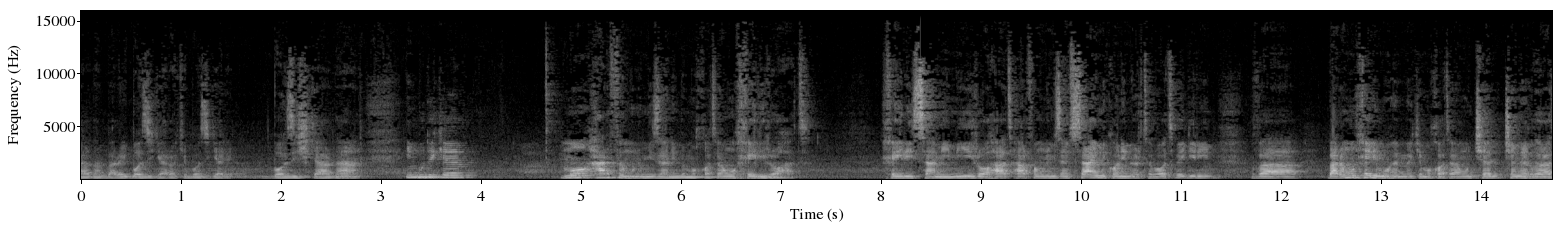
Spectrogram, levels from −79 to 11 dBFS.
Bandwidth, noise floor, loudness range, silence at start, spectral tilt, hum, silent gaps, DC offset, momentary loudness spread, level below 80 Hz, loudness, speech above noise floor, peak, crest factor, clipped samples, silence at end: 15 kHz; -40 dBFS; 4 LU; 0 s; -4 dB/octave; none; none; under 0.1%; 14 LU; -60 dBFS; -19 LUFS; 22 dB; 0 dBFS; 20 dB; under 0.1%; 0 s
